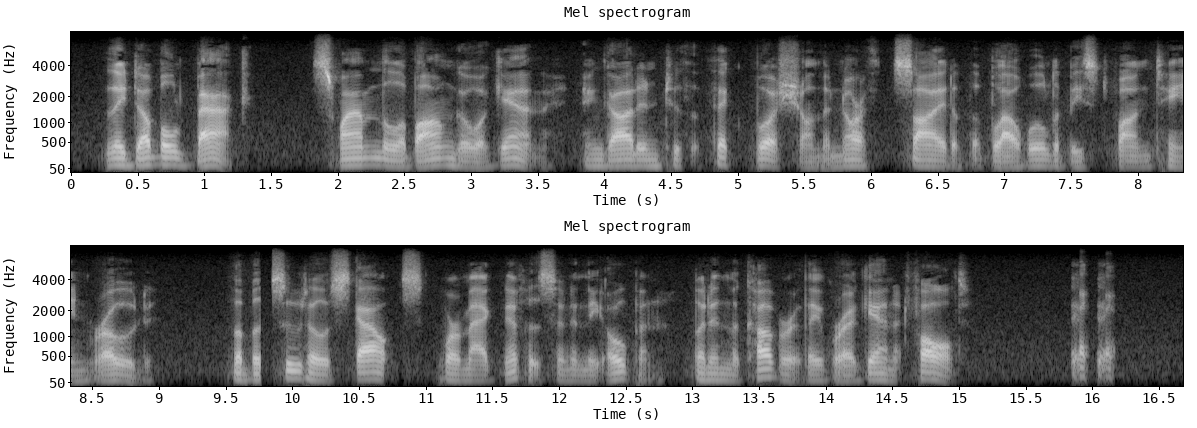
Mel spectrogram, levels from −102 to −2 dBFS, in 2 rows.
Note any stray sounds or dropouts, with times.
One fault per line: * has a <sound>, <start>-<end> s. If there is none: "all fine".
* has a dropout, 9.8-9.8 s
* has a laugh, 15.8-16.2 s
